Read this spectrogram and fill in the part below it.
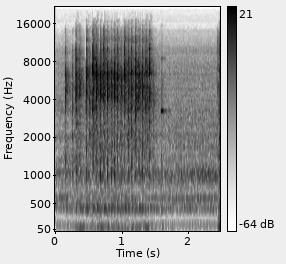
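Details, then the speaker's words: KitchenAid Artisan mixer attachment drive with a meat grinder fitted: under any load a rapid, ragged clatter of teeth slipping, then it settles. The mixing gear still works; stripped attachment drive gears skipping. "and when you turn it on you put any kind of pressure on it the gears inside here just they're not working right so the gears are definitely busted"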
